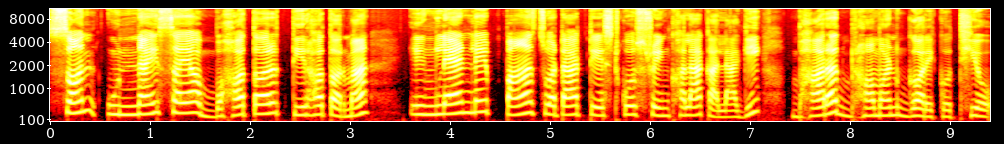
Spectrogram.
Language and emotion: Nepali, neutral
